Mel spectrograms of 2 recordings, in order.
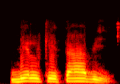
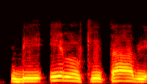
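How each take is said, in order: First: The 'bil' is one short linked syllable. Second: The vowel after 'b' is drawn out long. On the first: The speaker calls it right. "Hamzahnya nggak dibaca" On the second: The speaker calls it wrong. "Apakah dibaca dengan biil kitabi? Enggak"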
